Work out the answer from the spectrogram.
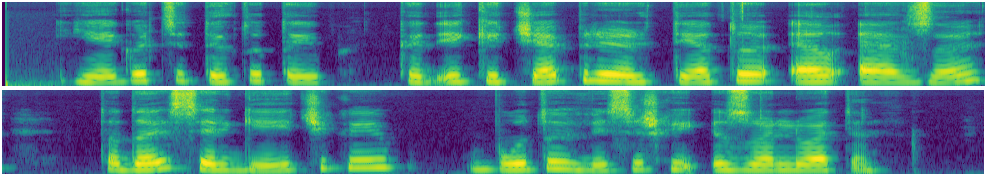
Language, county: Lithuanian, Šiauliai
